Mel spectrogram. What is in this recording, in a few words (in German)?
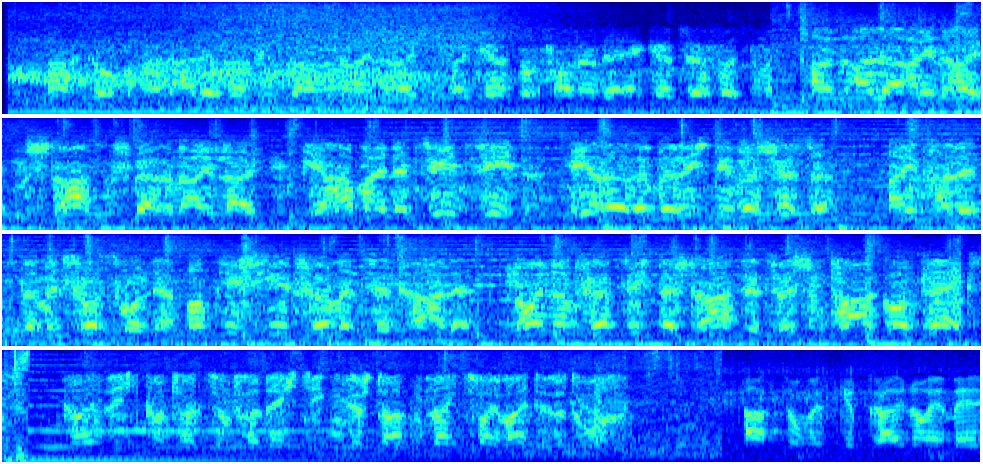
Polizeifunk; Law & Order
